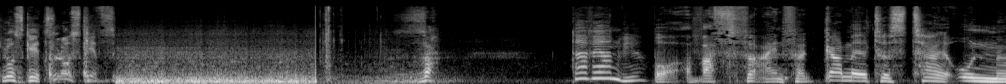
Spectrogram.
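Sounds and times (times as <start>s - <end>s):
van engine and road rumble: 0.0s - 4.8s
faint hiss: 3.3s - 10.0s.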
